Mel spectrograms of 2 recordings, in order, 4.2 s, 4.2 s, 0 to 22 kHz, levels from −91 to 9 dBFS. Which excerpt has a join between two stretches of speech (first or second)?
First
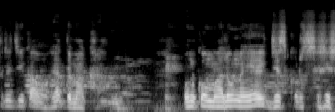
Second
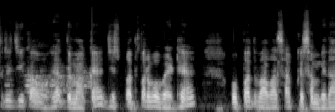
second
